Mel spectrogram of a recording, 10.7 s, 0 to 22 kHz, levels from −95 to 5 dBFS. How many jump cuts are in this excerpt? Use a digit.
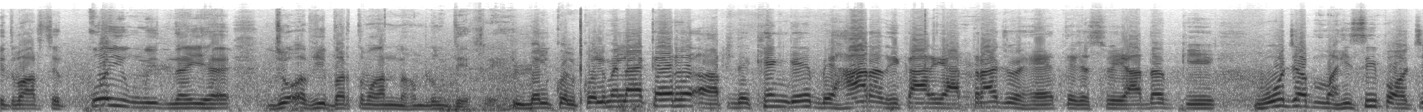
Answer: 0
